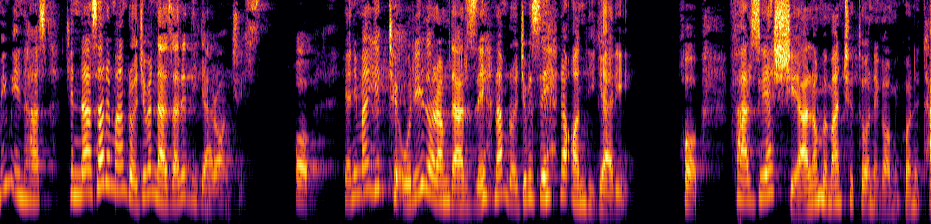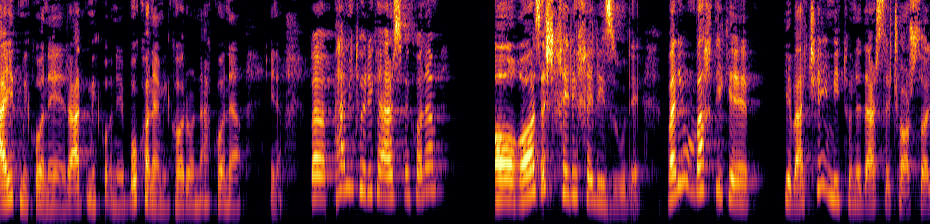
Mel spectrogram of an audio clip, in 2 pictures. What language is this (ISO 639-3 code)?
fas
